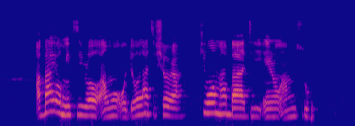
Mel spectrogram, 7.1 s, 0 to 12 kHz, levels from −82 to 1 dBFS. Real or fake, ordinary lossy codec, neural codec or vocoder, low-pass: fake; Opus, 64 kbps; codec, 16 kHz, 4 kbps, FreqCodec, larger model; 7.2 kHz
